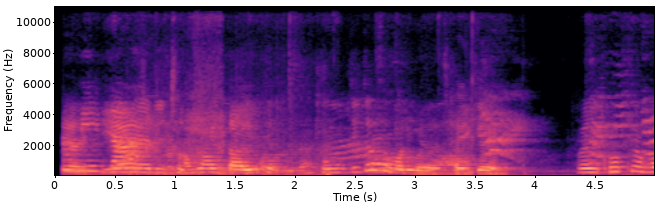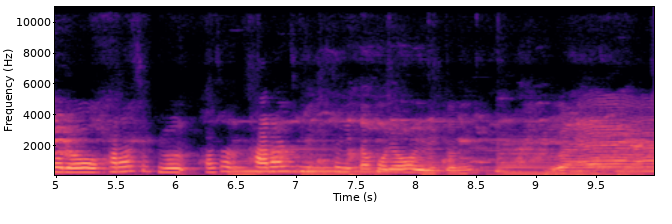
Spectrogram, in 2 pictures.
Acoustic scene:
crowded indoor space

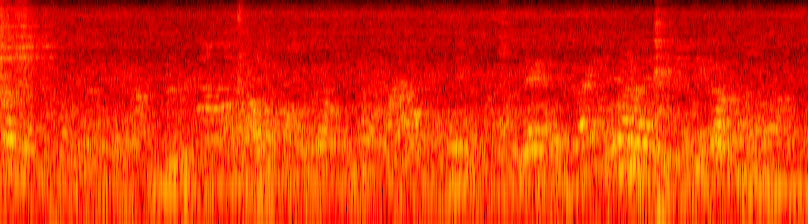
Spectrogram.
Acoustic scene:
cafe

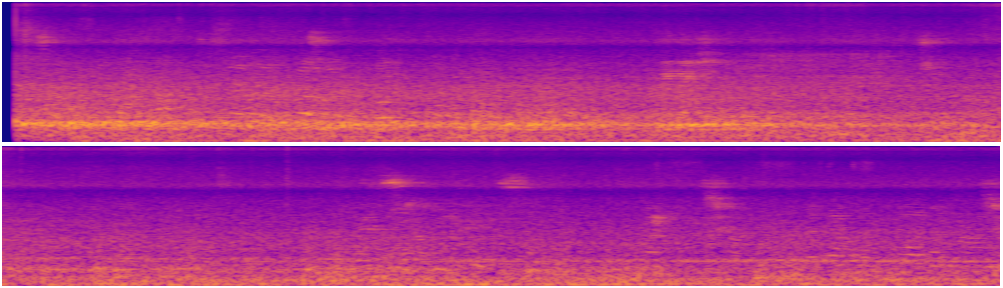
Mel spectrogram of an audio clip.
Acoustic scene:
subway train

